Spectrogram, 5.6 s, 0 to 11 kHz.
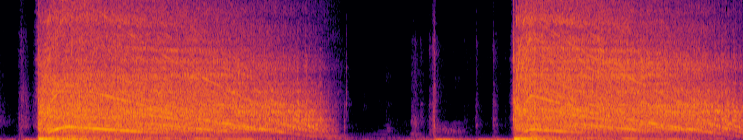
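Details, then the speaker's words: Oregon CS1500 120V electric chainsaw after the armature repair with quick steel: two steady bursts of high motor whine that spin up cleanly and wind down evenly, with no rattle or grinding. It runs normally. "okay got it together and sounds like a normal one now we'll watch that right there let me do a little black mark there with my Sharpie pin"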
